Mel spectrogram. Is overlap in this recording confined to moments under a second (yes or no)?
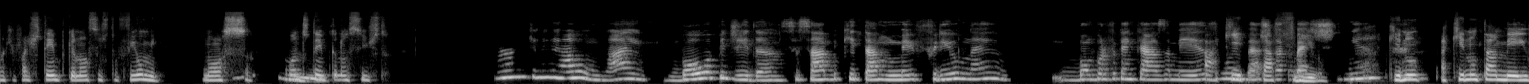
no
